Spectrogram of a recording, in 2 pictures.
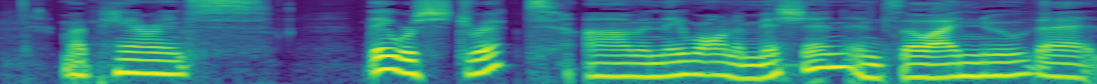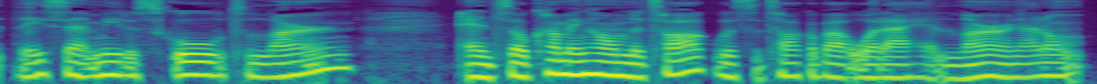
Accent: New Orleans, Louisiana, United States; And so I grew up on Xavier's campus. And New Orleans is a special place.

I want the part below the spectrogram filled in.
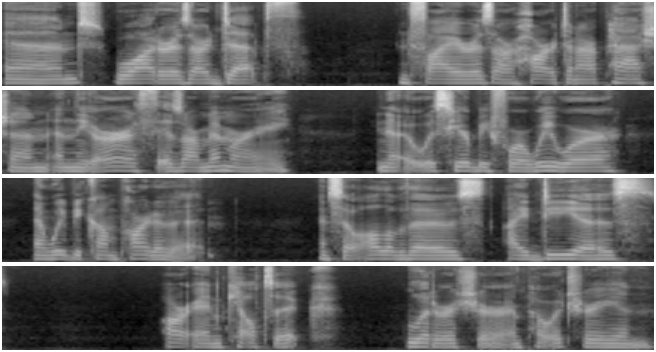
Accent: Florida, United States; born there; and I was born in Florida, and so I guess all of that water speaks to me more significantly

